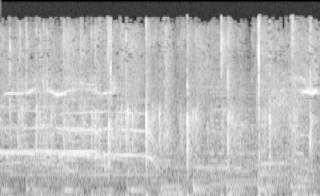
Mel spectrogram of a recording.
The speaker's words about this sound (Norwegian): Så gi han en varm applaus.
